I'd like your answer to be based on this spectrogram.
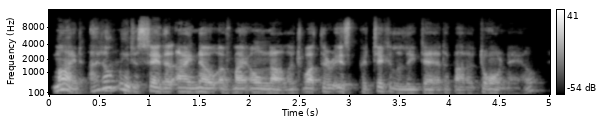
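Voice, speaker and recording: Radio play narrator, male, mid-pitched and very animated, husky, dramatic and wry storybook delivery. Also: fairly quick. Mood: wry, emphatic. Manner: theatrical, emphatic, wry.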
